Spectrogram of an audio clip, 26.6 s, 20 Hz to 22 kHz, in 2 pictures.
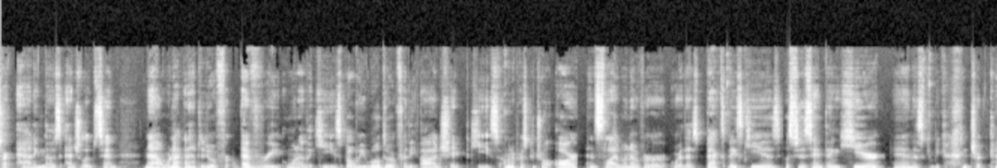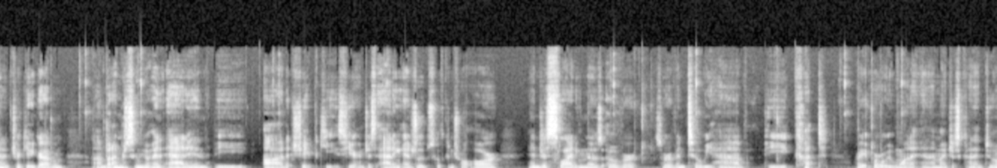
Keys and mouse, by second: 0.1 shift+middle click, 3.4 shift+middle click, 4.2 shift+middle click, 4.9 ctrl+r, 9.6 shift+click, 9.9 ctrl+r, 14.3 shift+click, 14.6 ctrl+r, 16.9 click, 21.4 shift+click, 21.8 ctrl+r, 24.4 click.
